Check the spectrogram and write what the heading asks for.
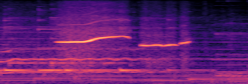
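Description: A breathy whistled melody: one high note that glides upward, then a shorter, lower note near the end, over a soft instrumental music bed.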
